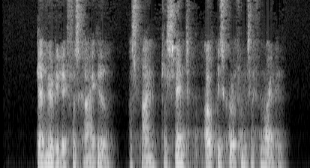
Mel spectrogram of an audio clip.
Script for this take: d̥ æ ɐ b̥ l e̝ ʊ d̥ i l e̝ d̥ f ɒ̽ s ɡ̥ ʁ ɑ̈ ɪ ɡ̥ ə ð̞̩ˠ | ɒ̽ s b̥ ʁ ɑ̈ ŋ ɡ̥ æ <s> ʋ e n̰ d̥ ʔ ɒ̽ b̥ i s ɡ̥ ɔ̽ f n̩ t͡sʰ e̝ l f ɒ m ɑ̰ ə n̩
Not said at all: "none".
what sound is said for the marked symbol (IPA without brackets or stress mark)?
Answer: s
